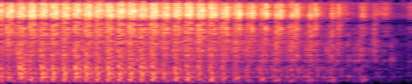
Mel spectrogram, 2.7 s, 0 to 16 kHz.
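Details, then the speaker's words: Old Clinton model 3100 single-cylinder engine with choke opened catches with rapid loud popping, then slows and stalls after a few seconds; owner suspects sticky float and carburetor needing cleaning. "Let's open that choke. Hey, signs of life."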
